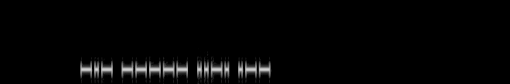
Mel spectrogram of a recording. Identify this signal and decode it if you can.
Morse code, heard as a keyed tone, about 36 wpm, 700 Hz. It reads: K0FW
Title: USA Call Signs - 4 Characters - Repeated 2x - 35wpm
